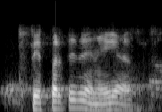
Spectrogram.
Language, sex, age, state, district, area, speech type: Dogri, male, 18-30, Jammu and Kashmir, Samba, rural, conversation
